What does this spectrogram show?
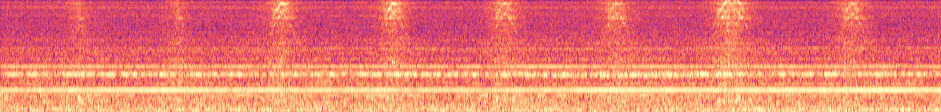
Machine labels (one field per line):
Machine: slide rail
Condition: normal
